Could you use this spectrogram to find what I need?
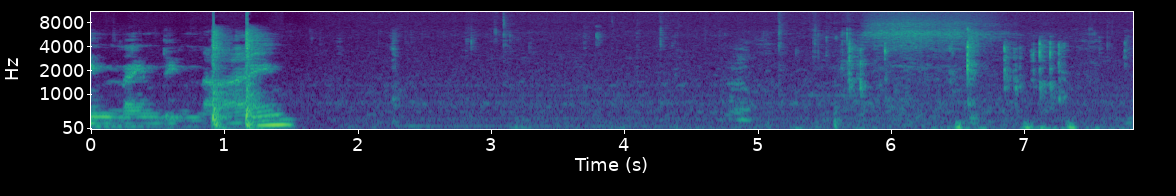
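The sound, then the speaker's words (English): Someone types a book title on a computer keyboard, producing light, irregular key clicks that are faint at first and then denser. A voice is briefly heard at the start. “You ever type in an entire book title and nothing happens? Hate that.”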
